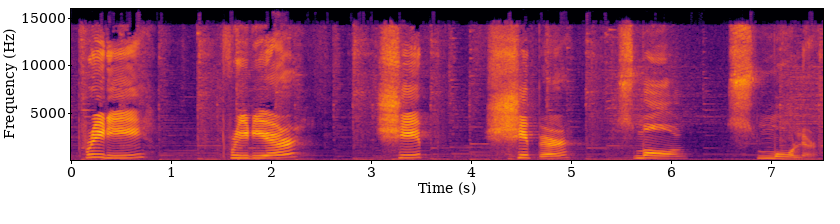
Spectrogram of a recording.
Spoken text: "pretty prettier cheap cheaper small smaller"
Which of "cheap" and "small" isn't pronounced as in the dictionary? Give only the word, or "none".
cheap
